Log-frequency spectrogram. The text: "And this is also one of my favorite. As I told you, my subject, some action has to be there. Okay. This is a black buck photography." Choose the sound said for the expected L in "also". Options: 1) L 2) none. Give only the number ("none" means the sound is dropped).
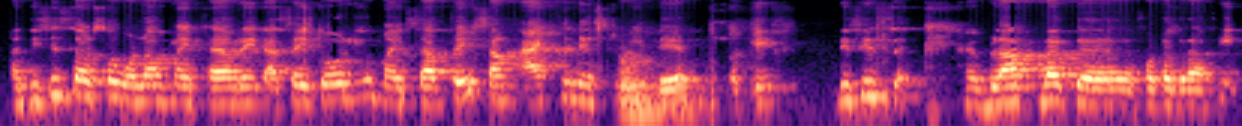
1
